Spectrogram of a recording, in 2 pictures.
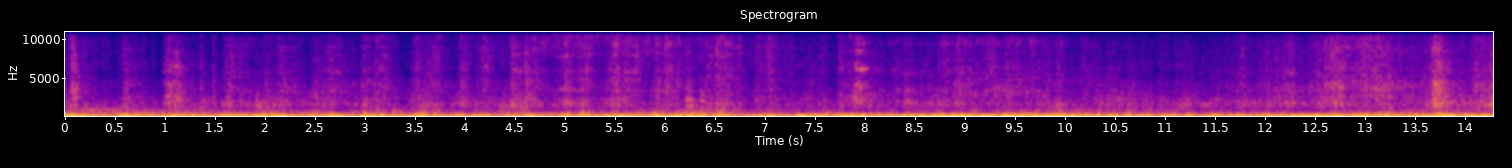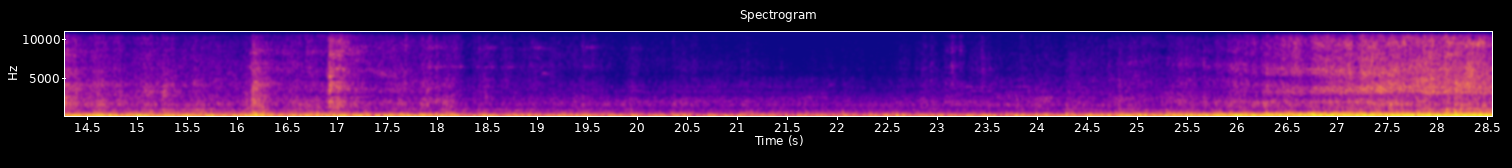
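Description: Freight train rolling past, a low rumble with its wheels clicking over rail joints. It eases a little about two-thirds through and builds again near the end.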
